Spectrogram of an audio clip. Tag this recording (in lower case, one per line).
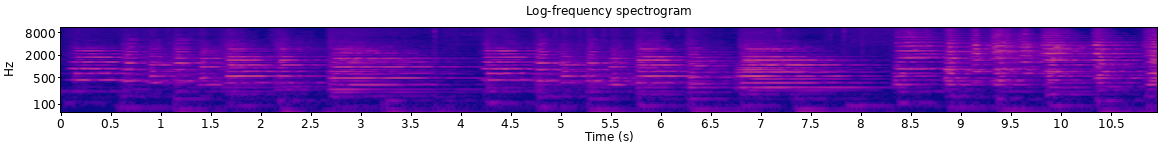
music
